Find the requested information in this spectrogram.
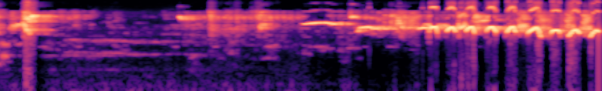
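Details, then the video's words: Greater green leafbird in a raging, shouting mood: scattered noisy rustles and faint whistles, then a fast run of shrill upswept chirps repeated about twice a second. "burung cucak ijo ngamuk teriak teriak nggacor"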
